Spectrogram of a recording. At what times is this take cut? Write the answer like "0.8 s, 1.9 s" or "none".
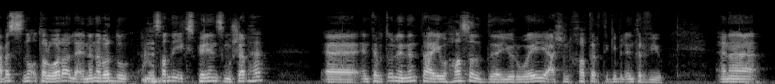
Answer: none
